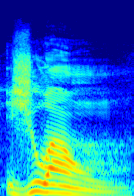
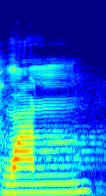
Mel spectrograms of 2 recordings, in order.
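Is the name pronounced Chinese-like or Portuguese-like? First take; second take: Portuguese-like; Chinese-like. First: The name is pronounced in a Portuguese way. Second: The name is pronounced in a Chinese-like way. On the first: The speaker calls it right. "it's João" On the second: The speaker calls it wrong. "like if we did in Chinese"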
